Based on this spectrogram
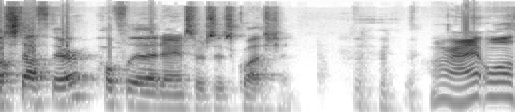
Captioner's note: laughs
